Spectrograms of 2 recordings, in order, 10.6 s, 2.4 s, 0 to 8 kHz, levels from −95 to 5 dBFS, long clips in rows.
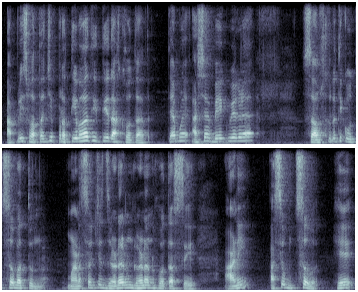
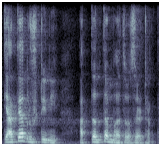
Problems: none marked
